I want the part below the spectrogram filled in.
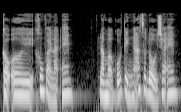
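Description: A woman's voice: medium pitch, a little fast, dark tone, slightly rough, natural voice. A woman voicing a brash young housemaid. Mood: pleading. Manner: rude, then pleading. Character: young female maid, brash and defiant.

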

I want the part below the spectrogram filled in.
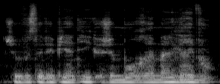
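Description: A man reading the part of a proud, doomed young noblewoman who speaks in a gentle yet firm, grave way. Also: mid-range voice, moderate pace, breathy edge, voice pushed up, close to an everyday voice. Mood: faint.

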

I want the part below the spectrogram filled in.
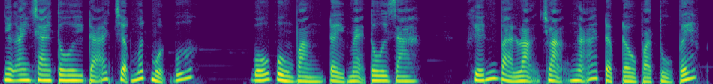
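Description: A woman tells a first-person story in a steady, subdued voice. Her tone is low and mellow, and the recording is dry. Soft music plays faintly beneath the narration. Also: moderate pace, no room sound. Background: faint background music.

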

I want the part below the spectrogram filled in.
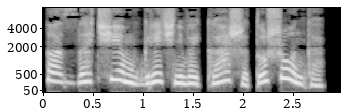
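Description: Lady voicing a bratty young girl camper, squeaky high, always huffy, storybook reading. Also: lively intonation, measured pace, breathy edge, no room sound, studio quality. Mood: indignant. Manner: indignant, whiny. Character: petulant sharp-tongued young woman camper.

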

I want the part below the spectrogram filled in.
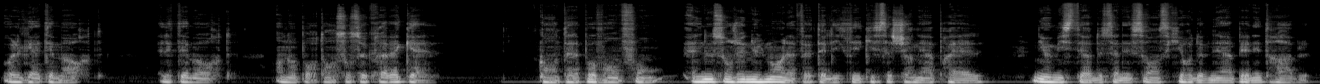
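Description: A man narrating a classic novel in a steady, measured reading. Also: lowish voice, husky. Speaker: audiobook narrator.

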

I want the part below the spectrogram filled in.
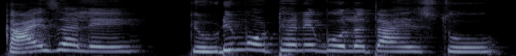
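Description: A woman's voice: high voice, moderate pace, fairly bright tone. A woman voicing a nagging middle-aged mother. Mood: scolding. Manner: scolding, questioning.

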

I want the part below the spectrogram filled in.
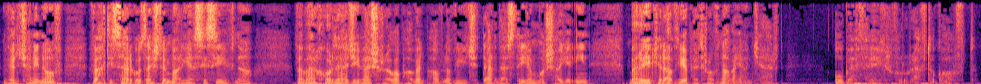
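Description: A man narrating a literary audiobook in a measured, steady reading voice. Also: deep voice, dry recording, muffled recording.

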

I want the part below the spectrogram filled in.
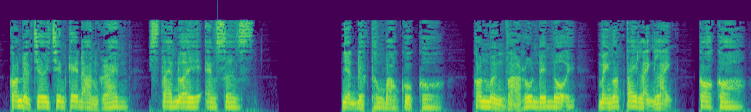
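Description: Man, husky voice, measured reflective narration, dry close sound. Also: mid-range voice, no room sound. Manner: slow, measured, reflective reading. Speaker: reader of an audiobook. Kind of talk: scripted narration.

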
